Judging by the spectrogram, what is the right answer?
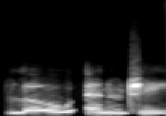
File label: vo low energy; allegiance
